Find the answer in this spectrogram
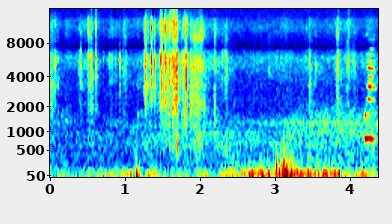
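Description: Faint rustling and crinkling, with a soft thump about three seconds in.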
